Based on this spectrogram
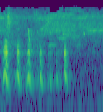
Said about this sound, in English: And now I want you to hear what we're not hearing enough of anymore. And these are birds in Louisiana.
